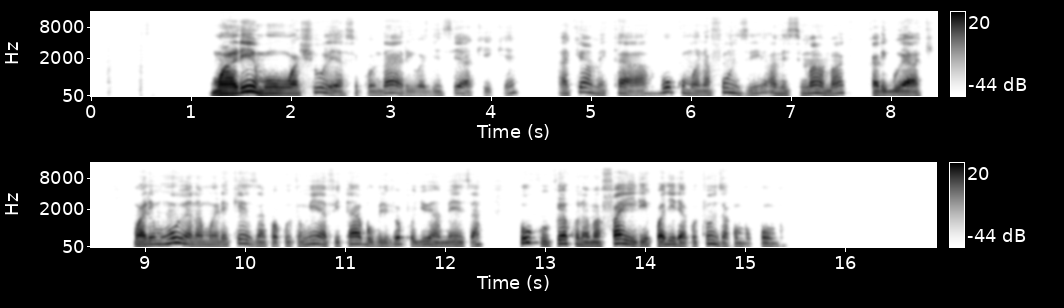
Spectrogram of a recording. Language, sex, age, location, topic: Swahili, male, 25-35, Dar es Salaam, education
